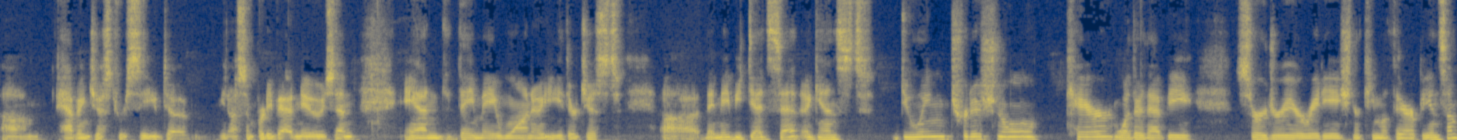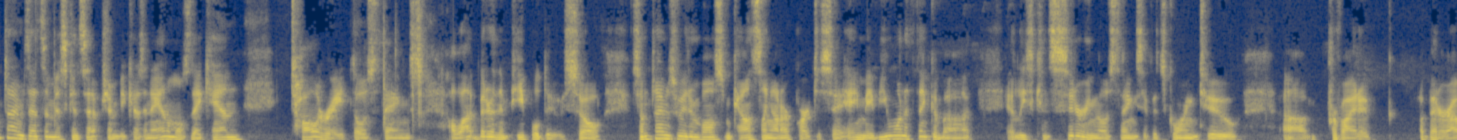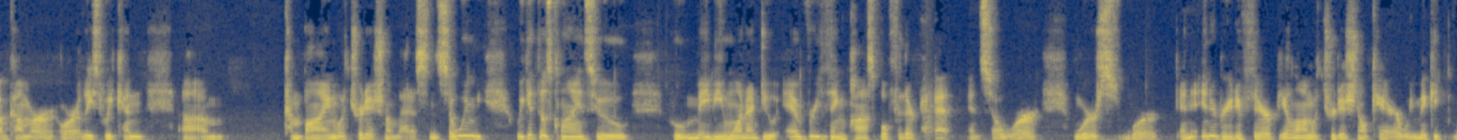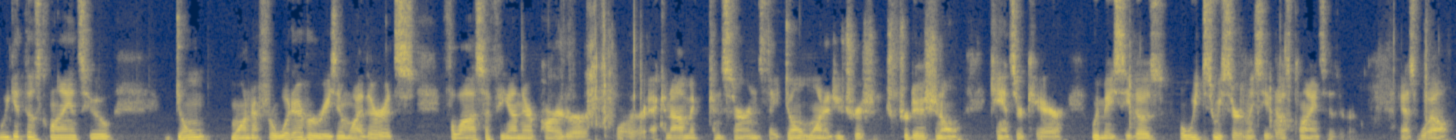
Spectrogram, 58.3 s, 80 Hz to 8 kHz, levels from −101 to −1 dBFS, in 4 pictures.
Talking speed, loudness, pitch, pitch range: 180 wpm, -17 LUFS, 115 Hz, 105-120 Hz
